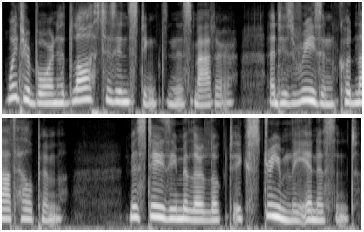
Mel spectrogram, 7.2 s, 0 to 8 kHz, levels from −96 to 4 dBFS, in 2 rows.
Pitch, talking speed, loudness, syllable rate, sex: 215 Hz, 175 wpm, -17 LUFS, 5.7 syllables/s, female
